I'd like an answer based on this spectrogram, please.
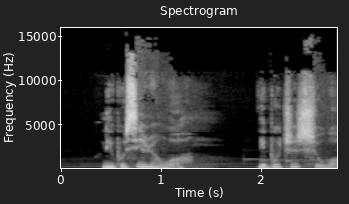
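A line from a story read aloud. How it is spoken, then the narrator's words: Crying. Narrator (Chinese): 我哭着说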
